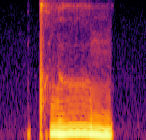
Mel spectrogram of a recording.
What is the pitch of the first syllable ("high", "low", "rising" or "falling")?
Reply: falling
